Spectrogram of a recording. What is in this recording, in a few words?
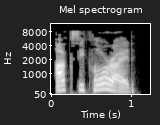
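"oxychloride", British English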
